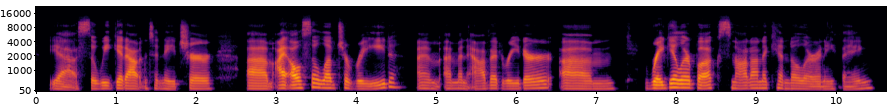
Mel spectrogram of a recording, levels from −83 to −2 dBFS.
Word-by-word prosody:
yeah, - - -3
so 125 - -3
we 135 +2 -2
get 140 +1 +1
out 130 -1 +5
into 130 0 -9
nature. 125 +1 -1 0.4
Um, 125 -1 +3
I 150 +1 +7
also 165 +5 +4
love 160 -2 +2
to 160 -1 -2
read. 135 - -3 0.2
I'm 135 -5 -5
I'm 135 0 -5
an 135 -1 -5
avid 135 +4 -3
reader, 140 +6 0
um, 125 0 -1 0.4
regular 170 +5 +5
books, 155 0 +1
not 140 0 -2
on 155 0 -1
a 155 - -2
Kindle 130 -5 -5
or 115 -1 -2
anything. 120 +5 -8
135 Hz, 150 wpm, -25 LUFS, 125-150 Hz, 0.4 s, I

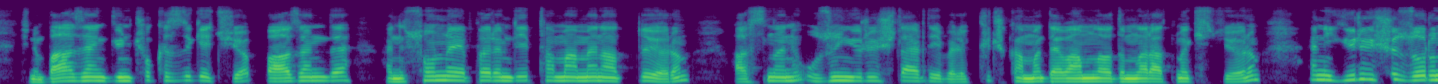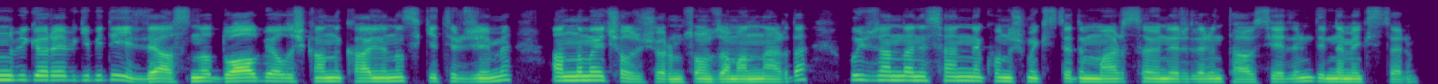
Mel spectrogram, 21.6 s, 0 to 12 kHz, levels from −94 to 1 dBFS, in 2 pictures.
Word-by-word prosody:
Şimdi, 100 -4 -5
bazen 145 +4 +2
gün 145 +1 +1
çok 160 +4 -10
hızlı 155 +2 -6
geçiyor 150 -5 -4
bazen 150 +4 +1
de, 160 +1 -2 0.3
hani, 120 -1 +1
"Sonra 170 +4 0
yaparım." 155 -1 0
deyip 155 +2 -5
tamamen 150 -1 +1
atlıyorum. 140 0 -1 0.3
Aslında, 115 +7 -2
hani, 150 +2 +1
uzun 150 -1 -3
yürüyüşler 150 -2 -1
değil, 130 -4 -4
böyle, 110 0 -5
küçük 160 -3 -10
ama 125 +1 +2
devamlı 125 +1 +4
adımlar 120 0 +3
atmak 120 +1 -1
istiyorum. 120 +11 -4 0.4
Hani, 190 -2 +1
yürüyüşü 200 +5 -1
zorunlu 180 +2 +2
bir 185 - -3
görev 175 -1 +2
gibi 175 +1 -6
değil 170 - 0
de, 125 +1 +5
aslında 125 +2 +1
doğal 135 +2 +6
bir 145 - +1
alışkanlık 130 0 0
hâline 130 +1 +4
nasıl 145 -1 -1
getireceğimi 130 +4 -1 0.3
anlamaya 170 +2 +4
çalışıyorum 115 -5 -2
son 115 -1 0
zamanlarda. 110 - +1 0.3
Bu 185 - 0
yüzden 175 -1 0
de, - - +3
hani, 165 -1 +2
seninle 155 -1 0
konuşmak 135 -3 -1
istedim, 120 0 +1
varsa 120 +2 -2
önerilerin, 115 -1 +1
tavsiyelerini 115 +4 -2
dinlemek 120 -2 +3
isterim. 105 +1 -9
135 Hz, 160 wpm, -24 LUFS, 120-155 Hz, 0.4 s, doğal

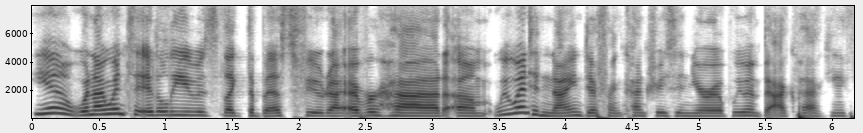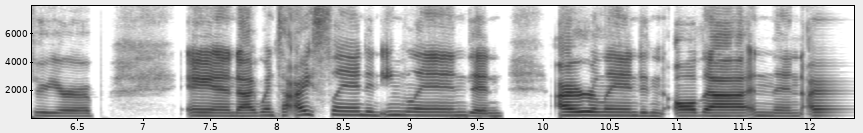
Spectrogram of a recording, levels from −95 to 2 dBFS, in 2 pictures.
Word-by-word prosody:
yeah, 350 +2 0
when 260 -1 -1
I 295 - +6
went 330 -1 0
to 265 -3 +1
Italy, 250 +1 +1
it - - -4
was, 230 -3 -2
like, 205 -4 0
the 210 - -4
best 195 +1 -2
food 205 -3 -5
I 190 -1 +3
ever 225 +3 +1
had. 195 -3 +3
Um, 190 -1 0
we 280 +5 -5
went 410 +1 +3
to 285 - -3
9 200 0 0
different 200 -2 -6
countries 210 -1 -8
in 200 -2 -11
Europe. 190 0 -3
We 220 - -9
went 215 -3 -6
backpacking 195 +2 -3
through 215 - -8
Europe, 190 -2 -5 0.7
and 205 -2 +4
I 200 +1 +4
went 230 0 -6
to - - 0
Iceland 255 -1 0
and 235 - -7
England 225 -3 -2
and 185 -1 -1 0.4
Ireland 230 -2 +3
and 205 -1 -9
all 215 0 +3
that, 205 -1 +6
and 215 -1 -9
then 195 0 -7
I 220 0 -2
215 Hz, 215 wpm, -21 LUFS, 200-235 Hz, 0.7 s, I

